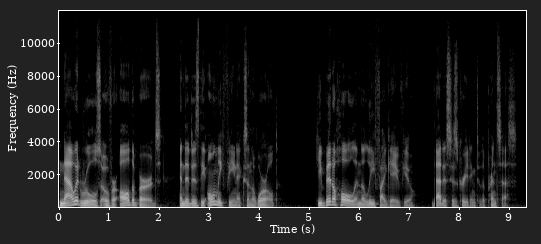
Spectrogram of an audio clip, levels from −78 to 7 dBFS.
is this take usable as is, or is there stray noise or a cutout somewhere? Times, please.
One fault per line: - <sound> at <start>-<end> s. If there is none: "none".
- dropout at 7.5-7.5 s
